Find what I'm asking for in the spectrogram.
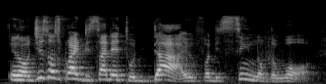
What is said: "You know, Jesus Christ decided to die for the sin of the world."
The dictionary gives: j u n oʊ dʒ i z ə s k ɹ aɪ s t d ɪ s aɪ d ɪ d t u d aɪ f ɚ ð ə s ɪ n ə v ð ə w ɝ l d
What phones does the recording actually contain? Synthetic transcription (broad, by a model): j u n oʊ dʒ i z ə s k ɹ aɪ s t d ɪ s aɪ d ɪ d t u d aɪ f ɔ ð ə s ɪ n ə v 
